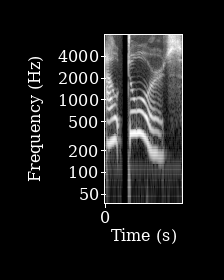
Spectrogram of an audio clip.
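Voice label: "outdoors", spoken word; Princess and the Pea; SoftKey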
